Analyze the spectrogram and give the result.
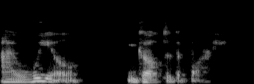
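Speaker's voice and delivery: the word "will" leaned on hard. Showing where emphasis falls in an example sentence: stress on will. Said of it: "Just will. We put emphasis over there".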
